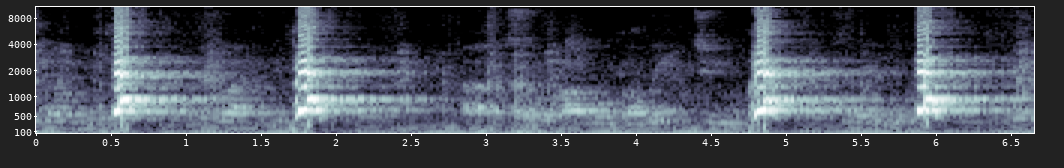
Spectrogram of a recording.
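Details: Golden Retriever. Single deep barks from a Golden Retriever burst out one at a time, each abrupt and ringing, with irregular gaps between them. A person's voice murmurs faintly in the background.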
